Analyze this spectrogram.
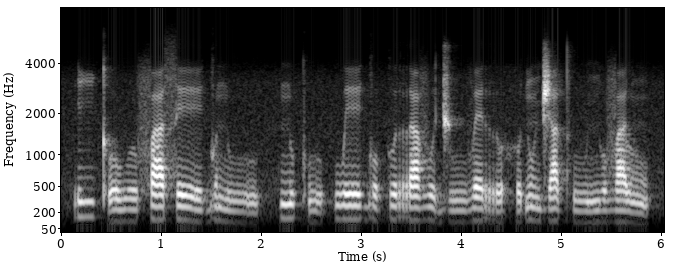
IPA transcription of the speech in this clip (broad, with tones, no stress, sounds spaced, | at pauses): ɾ iː˦ kʼ o˨ w ʊ˨ f a˦ s eː˦˨ ɡ ʊ˦ n uː˨ | n u˦ kʼ u˨ | w eː˦ ɡ o˦˨ k ʊ˦ r a˦ v ʊ˦˨ d͡ʒ uː˨ β ɛ˦ r ʊ˨ h ʊ˨ ɗ ũ˦ d͡ʒ a˦ tʰ uː˨ ɲ o˦ v a˦ l ũ˨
